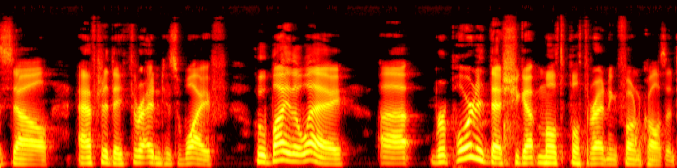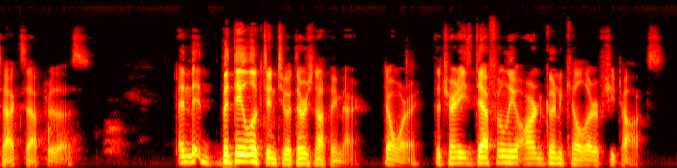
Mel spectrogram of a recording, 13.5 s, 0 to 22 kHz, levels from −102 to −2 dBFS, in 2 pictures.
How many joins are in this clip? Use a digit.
0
